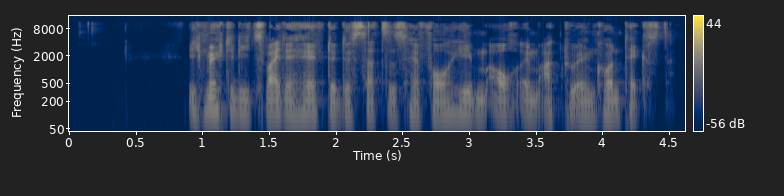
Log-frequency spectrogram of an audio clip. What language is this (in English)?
German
